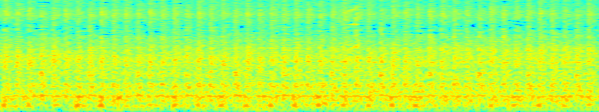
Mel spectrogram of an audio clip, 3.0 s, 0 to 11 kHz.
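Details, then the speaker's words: Isuzu 4JB1 diesel truck idling after clutch repair: steady even idle with a low throb, no gear rattle. The transmission noise that vanished when the clutch was pressed is gone; normal transmission noise at idle. "wala na. Oh, normal na normal na siya."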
